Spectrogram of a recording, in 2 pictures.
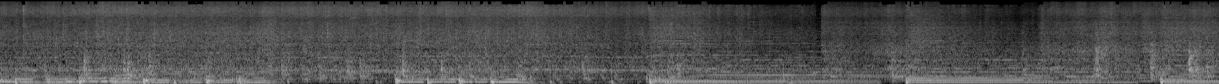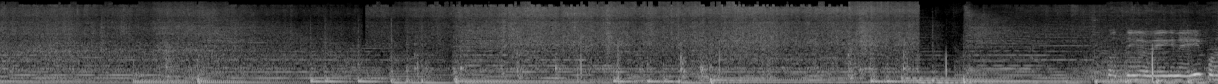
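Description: Okra (lady's finger) sizzles steadily as it fries in hot oil, a continuous crackling hiss that runs through the whole stretch beneath prominent tonal background music.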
